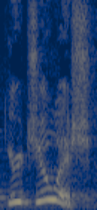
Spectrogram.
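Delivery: squeaky high disbelief; can't believe it; incredulous. Retold or imitated. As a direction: pitch jumps way up in disbelief. Incredulous reply.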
